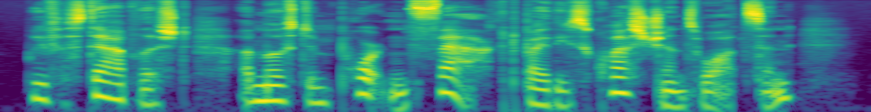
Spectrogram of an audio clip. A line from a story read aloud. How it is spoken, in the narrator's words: he continued in a low voice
